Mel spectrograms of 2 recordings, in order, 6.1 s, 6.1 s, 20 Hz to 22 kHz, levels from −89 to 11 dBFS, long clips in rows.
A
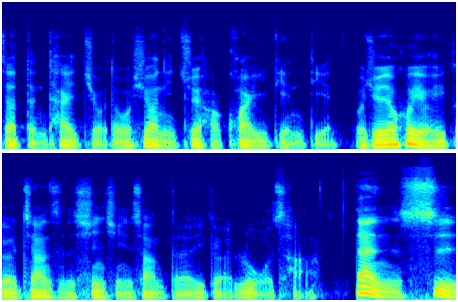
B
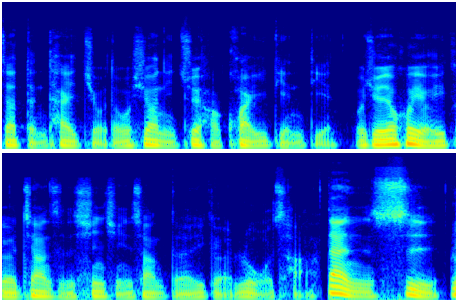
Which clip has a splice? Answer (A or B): B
